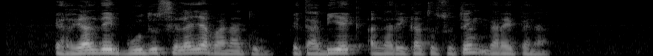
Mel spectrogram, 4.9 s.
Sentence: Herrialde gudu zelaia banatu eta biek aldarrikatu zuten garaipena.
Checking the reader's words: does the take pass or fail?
pass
